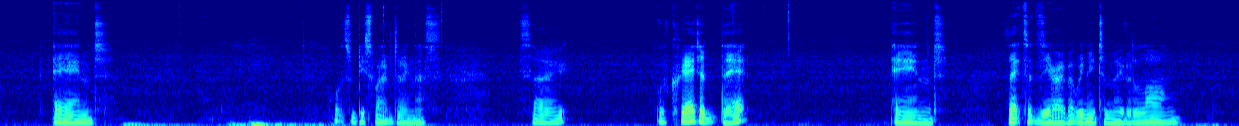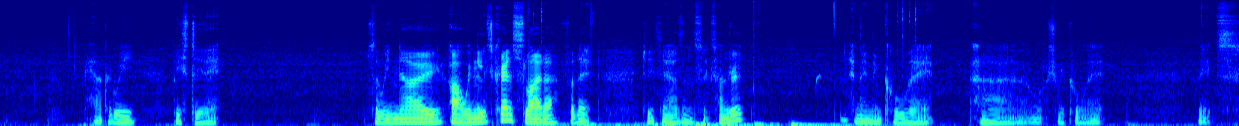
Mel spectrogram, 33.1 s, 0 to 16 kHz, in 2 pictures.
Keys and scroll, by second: 24.8-26.3 typing, 26.6 Return.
